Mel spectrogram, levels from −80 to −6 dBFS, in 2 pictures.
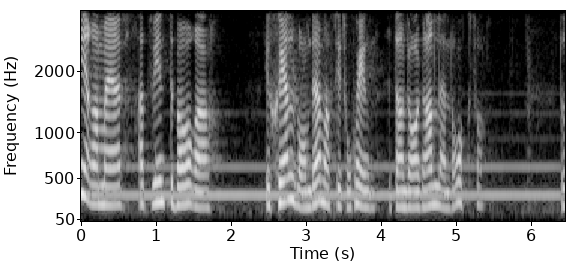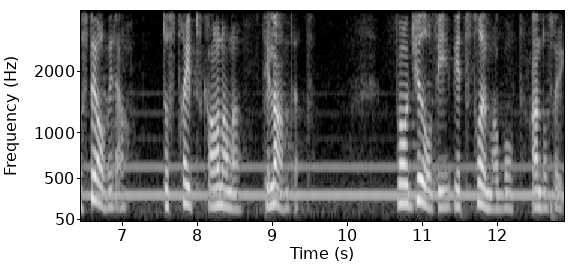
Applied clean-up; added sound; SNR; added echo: none; Brass instrument; 12 dB; none.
